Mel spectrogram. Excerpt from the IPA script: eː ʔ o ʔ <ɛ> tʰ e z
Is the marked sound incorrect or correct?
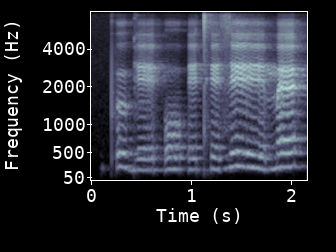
incorrect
